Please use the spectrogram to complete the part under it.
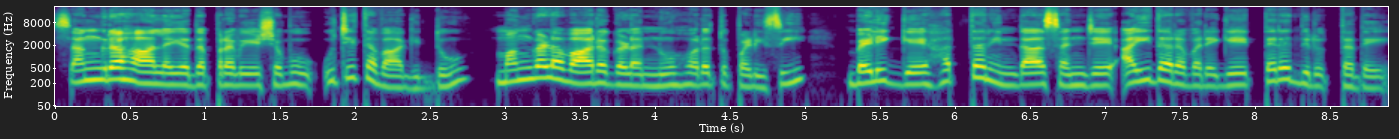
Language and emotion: Kannada, neutral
